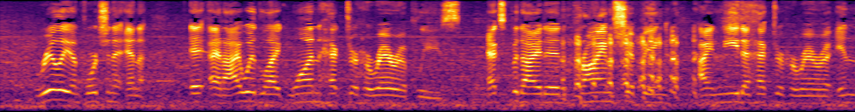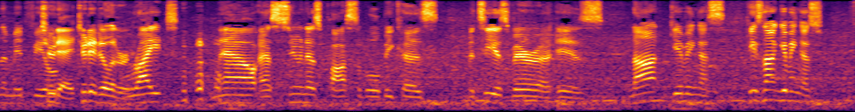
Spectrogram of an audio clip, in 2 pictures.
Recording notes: live from PNC Stadium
